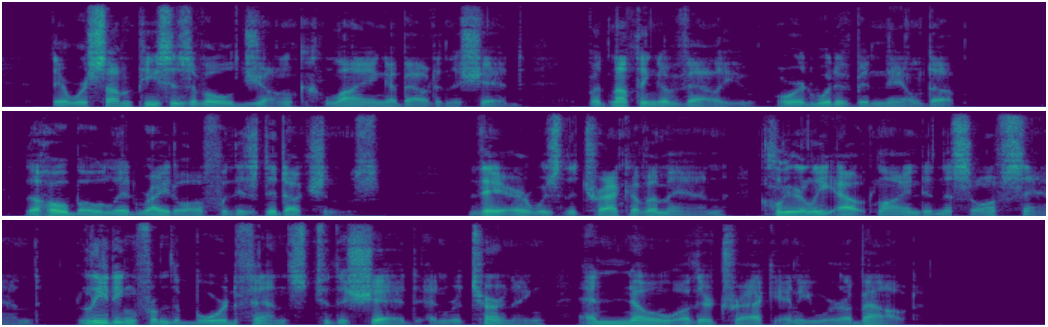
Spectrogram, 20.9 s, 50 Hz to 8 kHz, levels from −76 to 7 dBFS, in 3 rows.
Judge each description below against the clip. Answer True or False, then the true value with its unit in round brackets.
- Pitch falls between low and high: False (105 Hz)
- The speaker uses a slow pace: False (170 wpm)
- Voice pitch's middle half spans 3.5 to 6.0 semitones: True (4.1 semitones)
